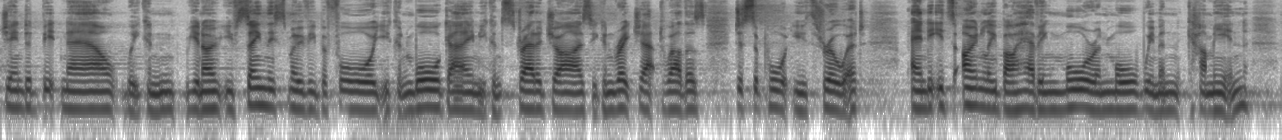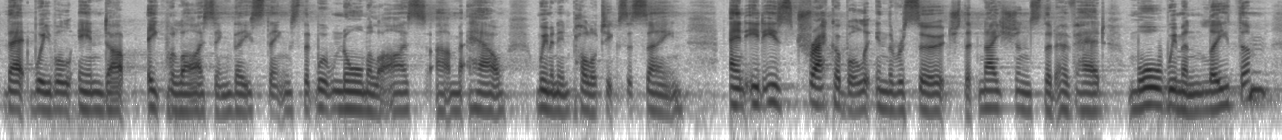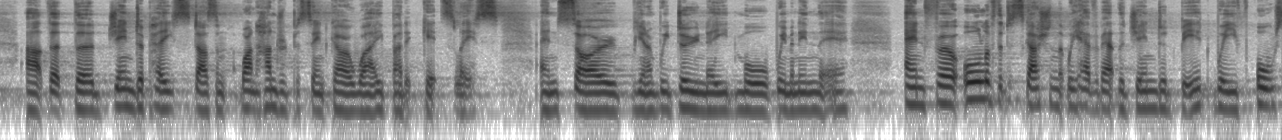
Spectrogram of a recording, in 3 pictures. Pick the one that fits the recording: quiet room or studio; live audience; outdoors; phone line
live audience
